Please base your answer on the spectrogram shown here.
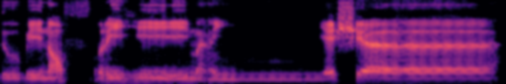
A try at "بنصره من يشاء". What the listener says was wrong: Nah, yang pertama short ini tebal kan? Nah, nunnya tipis. Jadi hati-hati nunnya jangan ke bawah tebal. Binos, nah, itu tebal kan? No, nos. Harusnya nah, nos. Nanya tipis, shortnya tebal.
